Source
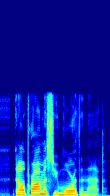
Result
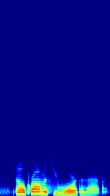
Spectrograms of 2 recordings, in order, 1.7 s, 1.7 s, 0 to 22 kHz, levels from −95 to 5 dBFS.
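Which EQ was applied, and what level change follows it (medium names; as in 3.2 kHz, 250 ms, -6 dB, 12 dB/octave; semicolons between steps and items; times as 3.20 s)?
resonant high-pass 480 Hz, resonance Q 4.9; four-pole ladder low-pass 1.1 kHz, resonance 40%; distance through air 160 m; +5.5 dB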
